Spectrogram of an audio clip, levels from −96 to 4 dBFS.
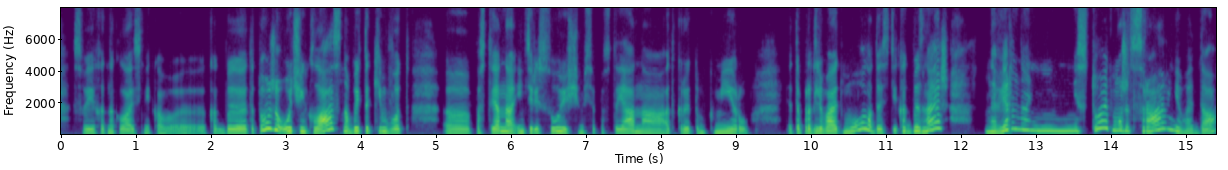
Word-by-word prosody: своих 175 Hz, -1 st, -4 dB
одноклассников. 170 Hz, -4 st, -5 dB
Э, -, -, -9 dB
как 175 Hz, -2 st, -8 dB
бы 160 Hz, +3 st, -1 dB
это 175 Hz, +1 st, +2 dB
тоже 330 Hz, -, +5 dB
очень 220 Hz, 0 st, +4 dB
классно 235 Hz, -, +4 dB
быть 220 Hz, +3 st, +3 dB
таким 220 Hz, 0 st, 0 dB
вот, 190 Hz, -1 st, -3 dB, 0.5 s
э, 175 Hz, -3 st, -2 dB
постоянно 210 Hz, +1 st, +2 dB
интересующимся, 185 Hz, -2 st, -1 dB
постоянно 175 Hz, 0 st, -2 dB
открытым 170 Hz, +1 st, -4 dB
к 165 Hz, -, -25 dB
миру. 180 Hz, -3 st, -1 dB, 0.5 s
Это 175 Hz, +1 st, -3 dB
продлевает 205 Hz, +2 st, +2 dB
молодость, 230 Hz, -, 0 dB
и -, -, -2 dB
как 225 Hz, +1 st, -2 dB
бы 245 Hz, +4 st, +4 dB
знаешь, 315 Hz, -, +2 dB, 0.5 s
наверное, 300 Hz, -, +1 dB
н 255 Hz, -3 st, 0 dB
не 250 Hz, -, -1 dB
стоит 390 Hz, -, -1 dB
может 270 Hz, -3 st, -1 dB
сравнивать, 235 Hz, -, -1 dB
да. 165 Hz, -, -1 dB
205 Hz, 130 wpm, -23 LUFS, 180-245 Hz, 0.5 s, тоже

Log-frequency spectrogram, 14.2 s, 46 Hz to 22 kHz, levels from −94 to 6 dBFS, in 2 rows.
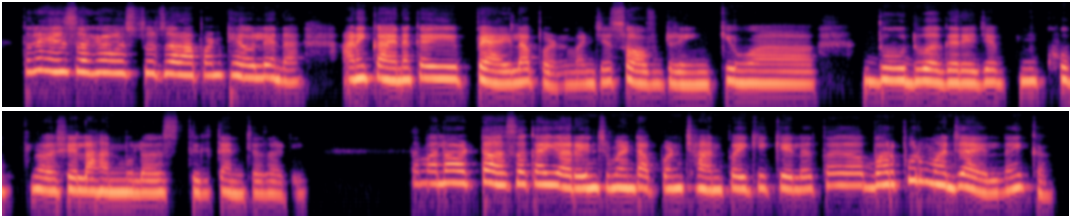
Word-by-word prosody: तर 370 Hz, -, -3 dB
हे 375 Hz, 0 st, +5 dB
सगळ्या 360 Hz, -1 st, +1 dB
वस्तू 345 Hz, 0 st, -2 dB
जर 330 Hz, -1 st, +3 dB
आपण 310 Hz, 0 st, 0 dB
ठेवले 275 Hz, -2 st, +1 dB
ना, 210 Hz, -3 st, -3 dB, 0.3 s
आणि 245 Hz, +2 st, +6 dB
काही 245 Hz, -2 st, +7 dB
ना 235 Hz, -, +4 dB
काही 255 Hz, -2 st, +3 dB
प्यायला 205 Hz, -2 st, +4 dB
पण, 175 Hz, -3 st, -7 dB
म्हणजे 190 Hz, +3 st, -6 dB
सॉफ्ट 190 Hz, -2 st, -1 dB
ड्रिंक 185 Hz, 0 st, -2 dB
किंवा 200 Hz, -3 st, -1 dB, 0.7 s
दूध 225 Hz, -2 st, +1 dB
वगैरे, 200 Hz, -2 st, +2 dB
जे 210 Hz, +2 st, -3 dB, 0.3 s
खूप 235 Hz, 0 st, -6 dB
असे 215 Hz, +2 st, -1 dB
लहान 205 Hz, -1 st, +1 dB
मुलं 190 Hz, -1 st, -1 dB
असतील 190 Hz, -1 st, -8 dB
त्यांच्यासाठी. 180 Hz, -3 st, -8 dB, 0.7 s
तर 315 Hz, -, -11 dB
मला 320 Hz, +1 st, 0 dB
वाटतं 325 Hz, -1 st, +3 dB
असं 310 Hz, +2 st, -1 dB
काही 300 Hz, -2 st, +4 dB
अरेंजमेंट 250 Hz, 0 st, +3 dB
आपण 240 Hz, +1 st, -1 dB
छानपैकी 230 Hz, 0 st, -1 dB
केलं 230 Hz, -2 st, -1 dB
तर, 285 Hz, 0 st, -3 dB
भरपूर 305 Hz, +6 st, +1 dB
मजा 265 Hz, -2 st, +3 dB
येईल, 190 Hz, -3 st, -2 dB
नाही 240 Hz, +4 st, -1 dB
का. 180 Hz, -, -10 dB
235 Hz, 175 wpm, -20 LUFS, 195-285 Hz, 0.7 s, काही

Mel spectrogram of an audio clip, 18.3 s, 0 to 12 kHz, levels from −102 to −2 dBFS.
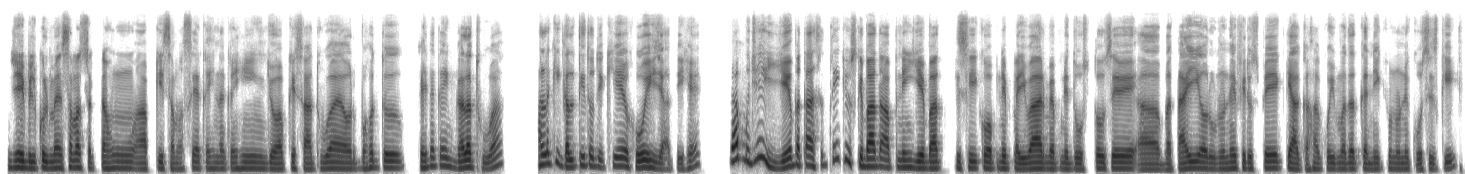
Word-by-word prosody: जी 135 Hz, 0 st, +6 dB
बिल्कुल, 125 Hz, +1 st, +2 dB
मैं 130 Hz, +1 st, +3 dB
समझ 140 Hz, +1 st, +1 dB
सकता 115 Hz, 0 st, -4 dB
हूँ 125 Hz, 0 st, -1 dB
आपकी 110 Hz, +2 st, -2 dB
समस्या 115 Hz, +2 st, -5 dB
कहीं 115 Hz, -1 st, -6 dB
न 115 Hz, 0 st, -4 dB
कहीं 115 Hz, +1 st, -2 dB
जो 110 Hz, -1 st, +1 dB
आपके 110 Hz, +2 st, -2 dB
साथ 110 Hz, -2 st, -4 dB
हुआ 120 Hz, +1 st, +1 dB
है 120 Hz, -, +2 dB
और 115 Hz, 0 st, -1 dB
बहुत 130 Hz, +4 st, -3 dB
कहीं 130 Hz, +1 st, -1 dB
न -, -, 0 dB
कहीं 165 Hz, -1 st, -1 dB
ग़लत 135 Hz, +1 st, +5 dB
हुआ। 120 Hz, +5 st, -1 dB, 0.5 s
हालाँकि 205 Hz, +4 st, +1 dB
ग़लती 150 Hz, +1 st, +1 dB
तो 175 Hz, -, 0 dB
देखिए 160 Hz, +3 st, -1 dB
हो 140 Hz, -3 st, +3 dB
ही 140 Hz, -2 st, +4 dB
जाती 105 Hz, -1 st, -5 dB
है। 135 Hz, +6 st, -3 dB
तो 260 Hz, +5 st, -2 dB
आप 300 Hz, 0 st, +4 dB
मुझे 270 Hz, +5 st, 0 dB
ये 140 Hz, -, +3 dB
बता 180 Hz, 0 st, +2 dB
सकते 185 Hz, -, -9 dB
हैं -, -, -4 dB
कि 290 Hz, -, -2 dB
उसके 210 Hz, -7 st, +1 dB
बाद 155 Hz, +1 st, +6 dB
आपने 140 Hz, -1 st, +1 dB
ये 130 Hz, -2 st, +3 dB
बात 125 Hz, 0 st, +3 dB, 0.2 s
किसी 125 Hz, +1 st, -2 dB
को 125 Hz, -1 st, +2 dB
अपने 120 Hz, +1 st, -1 dB
परिवार 115 Hz, +1 st, +3 dB
में, 115 Hz, 0 st, 0 dB
अपने 110 Hz, 0 st, -3 dB
दोस्तों 110 Hz, +3 st, -1 dB
से 120 Hz, 0 st, +2 dB
अ, 100 Hz, 0 st, -1 dB
बताई 105 Hz, +5 st, +1 dB
और 120 Hz, -2 st, +3 dB
उन्होंने 110 Hz, +2 st, -1 dB
फिर 120 Hz, 0 st, -3 dB
उस 115 Hz, -, -4 dB
पे 125 Hz, -1 st, +3 dB
क्या 120 Hz, -3 st, +1 dB
कहा? 105 Hz, +2 st, -5 dB
कोई 110 Hz, +1 st, -3 dB
मदद 110 Hz, 0 st, -1 dB
करने 110 Hz, -1 st, -2 dB
की 115 Hz, -, -26 dB
उन्होंने 110 Hz, 0 st, -3 dB
कोशिश 100 Hz, +1 st, -5 dB
की? 120 Hz, +5 st, -3 dB
120 Hz, 225 wpm, -24 LUFS, 110-140 Hz, 0.5 s, जी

